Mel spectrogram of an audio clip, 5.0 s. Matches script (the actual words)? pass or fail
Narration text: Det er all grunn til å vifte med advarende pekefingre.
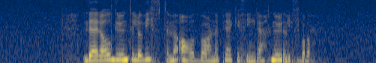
fail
